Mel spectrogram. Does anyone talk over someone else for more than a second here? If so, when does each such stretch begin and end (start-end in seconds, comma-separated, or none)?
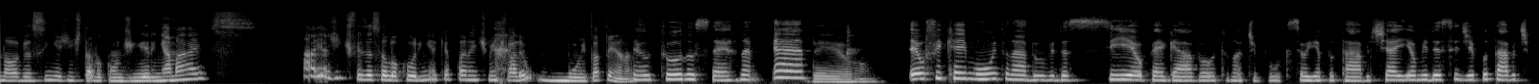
none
